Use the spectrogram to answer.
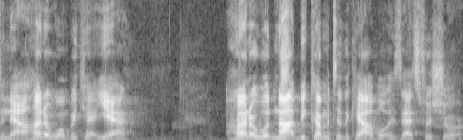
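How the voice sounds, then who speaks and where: On a very clean recording with a silent background, a man with an American accent speaks at a moderate pace in a bright, sharp tone, his medium pitch showing ordinary variation. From US South, Gaffney, South Carolina. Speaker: sports fan streamer. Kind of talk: live watch-along commentary. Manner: casual, halting with restarts.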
